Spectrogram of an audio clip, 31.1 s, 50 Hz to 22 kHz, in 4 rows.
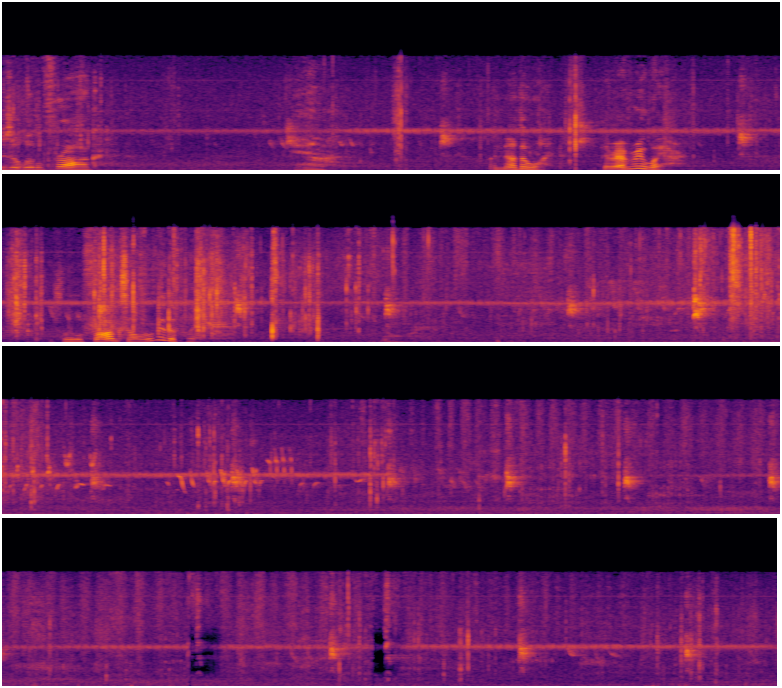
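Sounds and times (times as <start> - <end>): cat purring: 19.2 - 27.5.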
